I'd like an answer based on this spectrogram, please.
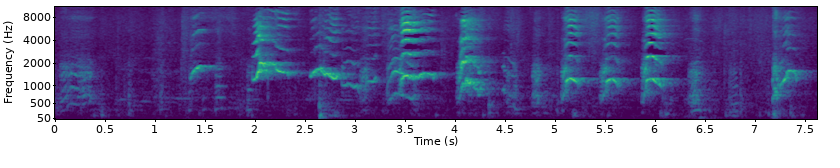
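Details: Two-week-old puppies from a litter of thirteen, whimpering and squealing in high, wavering cries that rise and fall, several overlapping yelps following one another about every half second.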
